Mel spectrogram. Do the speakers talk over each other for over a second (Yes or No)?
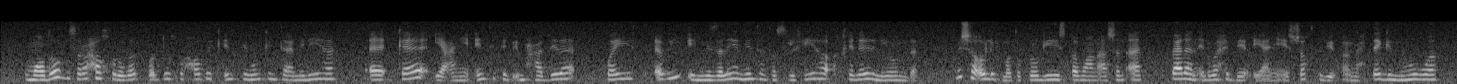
No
